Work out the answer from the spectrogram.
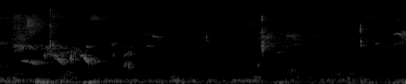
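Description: Faint wet mouth clicks and smacking of a child chewing a bite of fried fish, with a few short high chirps in the first second.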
